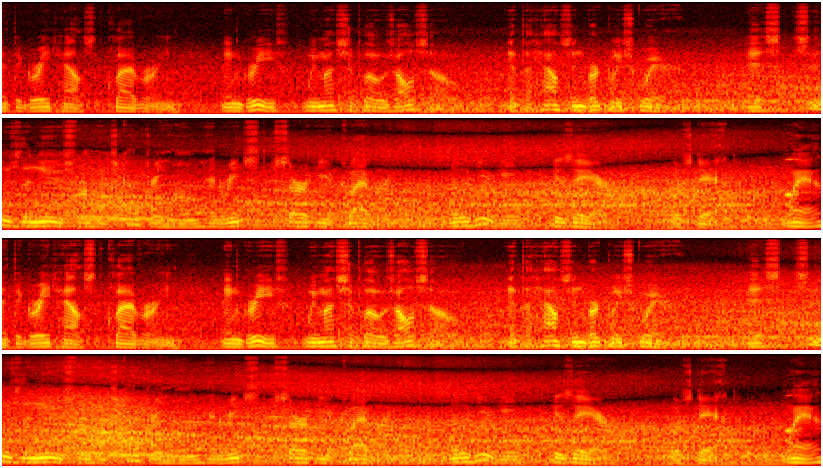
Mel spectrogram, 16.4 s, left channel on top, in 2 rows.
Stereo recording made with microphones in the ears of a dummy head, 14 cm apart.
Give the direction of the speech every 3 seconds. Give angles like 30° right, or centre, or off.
50° right, 30° right, 10° right, 10° left, 20° left, 20° left.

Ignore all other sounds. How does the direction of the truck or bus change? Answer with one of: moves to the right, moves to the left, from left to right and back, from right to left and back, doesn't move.
moves to the left.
